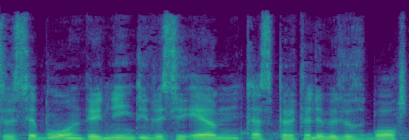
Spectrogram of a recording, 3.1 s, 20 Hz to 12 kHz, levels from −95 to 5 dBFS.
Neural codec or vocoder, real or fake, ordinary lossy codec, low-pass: codec, 44.1 kHz, 1.7 kbps, Pupu-Codec; fake; MP3, 64 kbps; 10.8 kHz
